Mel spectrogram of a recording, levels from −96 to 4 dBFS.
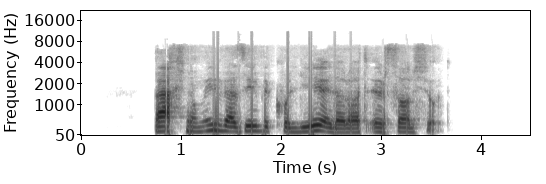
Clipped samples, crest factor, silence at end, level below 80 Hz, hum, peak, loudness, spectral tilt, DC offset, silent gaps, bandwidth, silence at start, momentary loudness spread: under 0.1%; 20 dB; 0.95 s; -52 dBFS; none; 0 dBFS; -19 LUFS; -7 dB/octave; under 0.1%; none; 11 kHz; 0.75 s; 9 LU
